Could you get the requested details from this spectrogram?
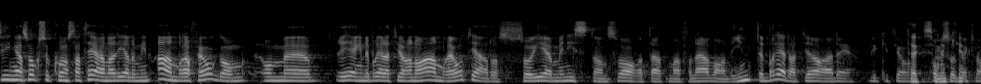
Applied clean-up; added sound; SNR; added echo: none; none; none; none.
